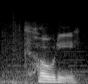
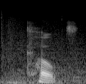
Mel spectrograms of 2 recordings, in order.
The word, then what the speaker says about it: Cote: this wrong all right John's last name is pronounced Cody not coat yes very important it's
